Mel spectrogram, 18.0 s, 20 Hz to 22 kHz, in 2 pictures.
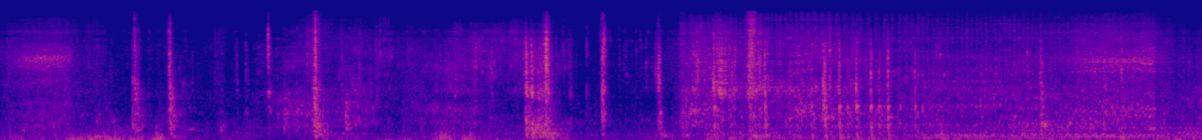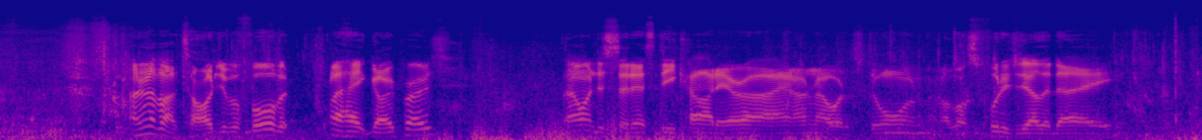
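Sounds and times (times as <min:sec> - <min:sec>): boat motor rumbling: 0:00.0 - 0:18.0
gear knocking against hull: 0:03.9 - 0:08.6.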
